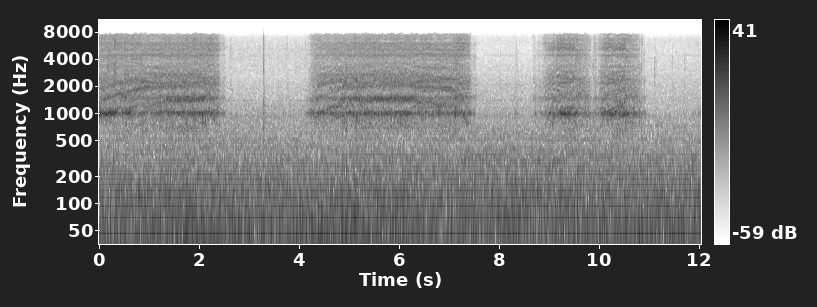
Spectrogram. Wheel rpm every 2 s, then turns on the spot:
130, 40, 110, 110, 40, 40.
2-4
